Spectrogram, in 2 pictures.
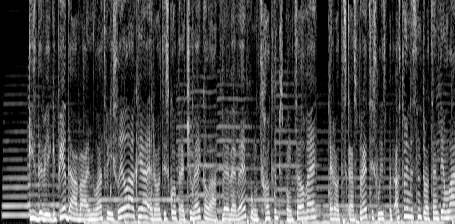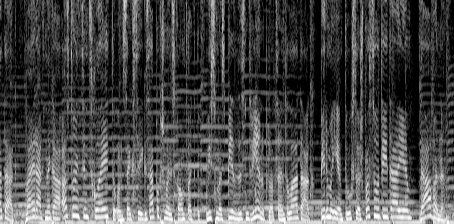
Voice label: Latvian female

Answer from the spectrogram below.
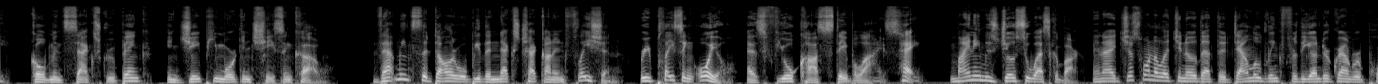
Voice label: English American

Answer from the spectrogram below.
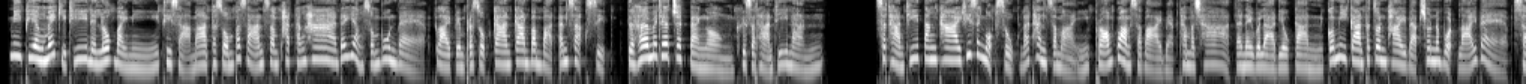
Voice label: Thai

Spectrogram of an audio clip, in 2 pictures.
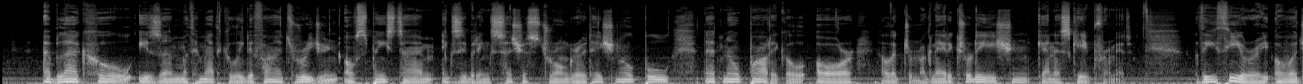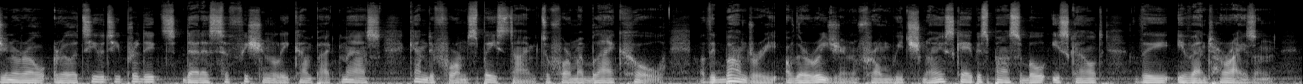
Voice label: En, golosa treki

